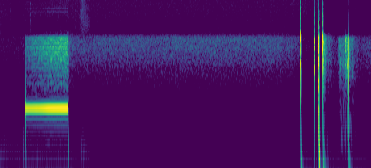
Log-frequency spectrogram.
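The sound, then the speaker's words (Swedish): A telephone call rings out with a single steady, buzzing ring tone lasting about a second. Faint line hiss follows, then a few sharp clicks near the end. “Då ringer vi nu på en gång, hoppas att hen svarar.”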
